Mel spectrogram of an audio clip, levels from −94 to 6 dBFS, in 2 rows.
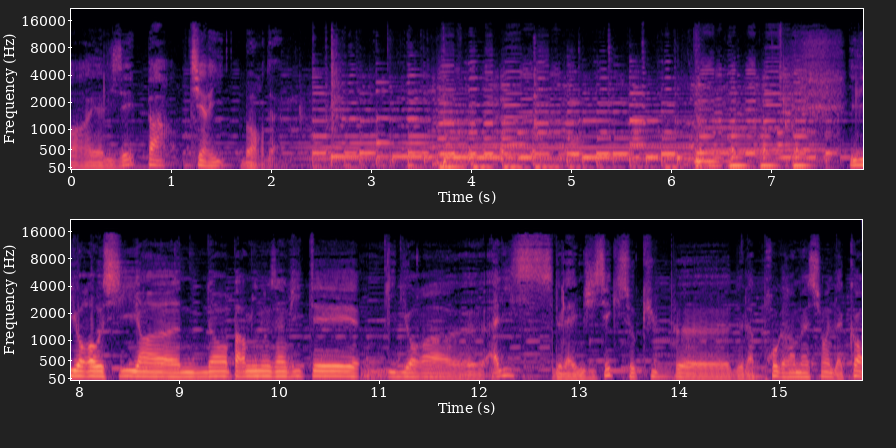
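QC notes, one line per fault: No faults were heard anywhere in this clip. Nothing in it calls for a QC note.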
